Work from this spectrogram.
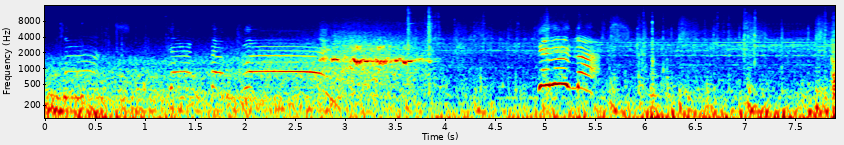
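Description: A car in the video game Max Payne 3 drives hard, with repeated tire squeals and skids rising over a steady engine roar and rumbling road noise.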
